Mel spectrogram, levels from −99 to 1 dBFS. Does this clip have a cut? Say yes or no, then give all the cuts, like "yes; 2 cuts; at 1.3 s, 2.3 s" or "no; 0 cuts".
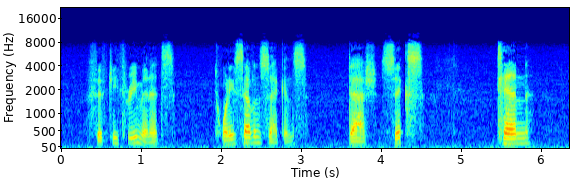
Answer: no; 0 cuts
